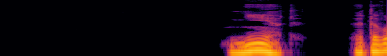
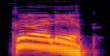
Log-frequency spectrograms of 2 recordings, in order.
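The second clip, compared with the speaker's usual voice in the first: calling out; 7 semitones higher than usual. A narrator's reading. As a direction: call his name across the street. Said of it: "позвал я". (громко зовёт друга)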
